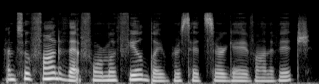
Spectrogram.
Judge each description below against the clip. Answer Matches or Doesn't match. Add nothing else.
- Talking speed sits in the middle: Doesn't match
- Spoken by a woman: Matches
